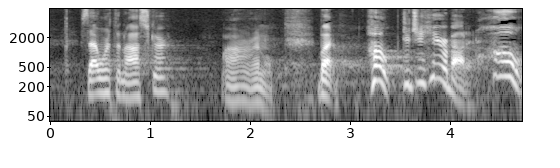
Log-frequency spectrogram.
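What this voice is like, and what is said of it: Usual voice. Nothing is said of it.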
